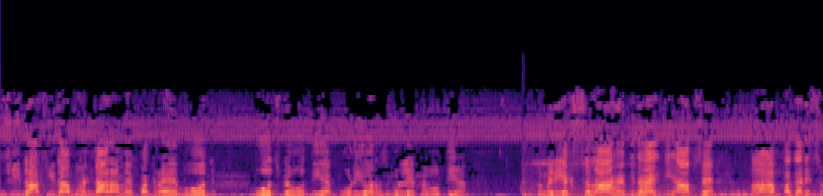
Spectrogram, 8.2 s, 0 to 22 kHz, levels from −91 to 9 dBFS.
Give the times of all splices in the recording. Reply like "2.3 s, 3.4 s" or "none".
5.2 s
